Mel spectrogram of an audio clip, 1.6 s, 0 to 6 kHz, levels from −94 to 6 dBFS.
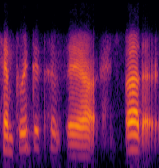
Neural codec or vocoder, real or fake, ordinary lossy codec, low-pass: codec, 24 kHz, 0.9 kbps, WavTokenizer, medium speech release version 2; fake; Opus, 16 kbps; 5.4 kHz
